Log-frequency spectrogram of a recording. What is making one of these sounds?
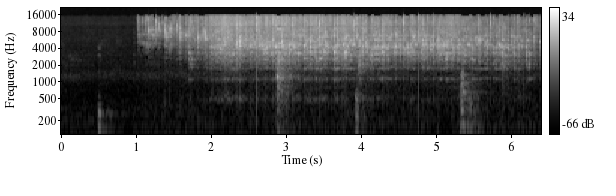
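Hot oil sizzles loudly in a pan.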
